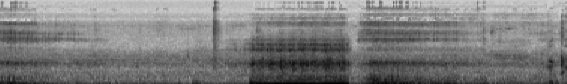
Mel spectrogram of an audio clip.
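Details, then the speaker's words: A loud, low, rattling snore lasting about a second, then softer breathing, from a sleeping Armenian Gampr dog during a daytime nap: snoring. "Собаки тоже умеют хропить Вот так мы спим тут похрапывает похрапывает Вот такой у нас тихий час сладко-сладко похрапывает"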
